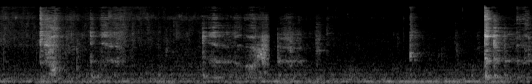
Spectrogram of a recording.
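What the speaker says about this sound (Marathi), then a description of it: "एक 2च मिनिटं परतून घ्यायचं मनुका टाकल्यानंतर।" Raisins stirred and sautéed into carrot halwa in a pan, with a steady low sizzle broken by several sharp scraping stirs and utensil clinks at irregular intervals, close and moderately loud.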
